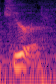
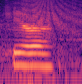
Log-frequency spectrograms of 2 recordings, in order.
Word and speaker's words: Kirra: I'm Kirra. Not Kara, not Carol, not Kiera, not Christina. I'm Kirra Like Mirra. It rhymes, and ironically, it has become a bit of who I am.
